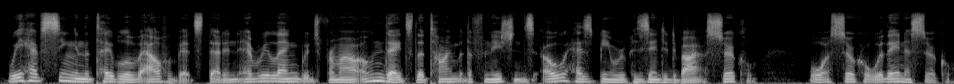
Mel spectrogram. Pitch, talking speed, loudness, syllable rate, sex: 120 Hz, 220 wpm, -22 LUFS, 5.8 syllables/s, male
